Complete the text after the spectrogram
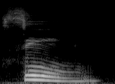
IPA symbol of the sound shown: n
